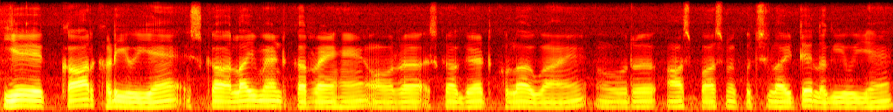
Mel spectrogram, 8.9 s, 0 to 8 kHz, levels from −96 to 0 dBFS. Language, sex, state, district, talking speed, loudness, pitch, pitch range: Hindi, male, Rajasthan, Jaisalmer, 160 wpm, -19 LUFS, 95 Hz, 95-105 Hz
